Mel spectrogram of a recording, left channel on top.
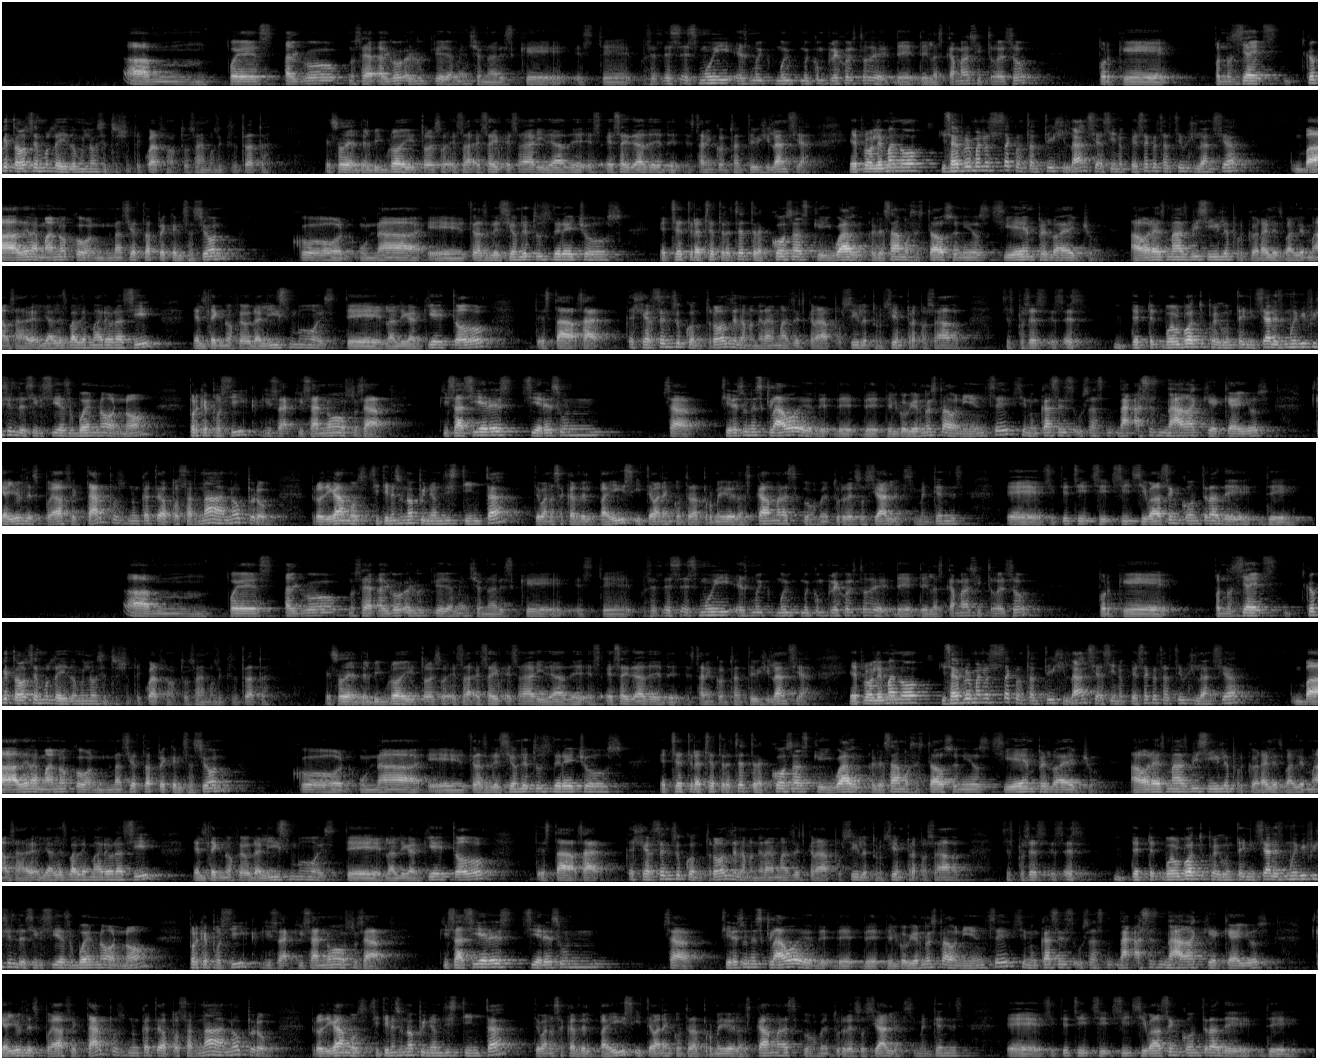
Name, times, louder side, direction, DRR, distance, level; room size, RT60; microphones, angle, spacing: voice 1, 1.2-10.3 11.0-11.7 12.1-15.8 16.4-25.6 26.0-28.6 29.3-32.5 32.9-37.3 37.6-50.3 50.6-56.6 57.0-58.6 59.3-78.7, left 1 dB, 5° left, 9 dB, 0.4 m, -28 dB
6.8 x 4.1 x 6.0 m, 0.70 s
head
